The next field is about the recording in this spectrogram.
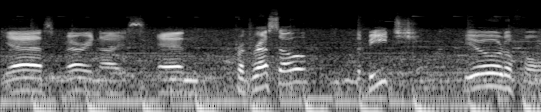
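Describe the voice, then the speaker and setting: A woman speaking haltingly and searching for words, recorded outdoors in town. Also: low-pitched, lively intonation, loud music behind the voice. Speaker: tourist interviewee.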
